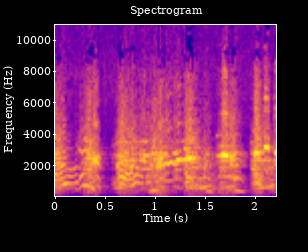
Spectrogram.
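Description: A pack of cartoon hounds baying in quick, wavering, yodel-like howls, several voices overlapping, over lively orchestral cartoon music.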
